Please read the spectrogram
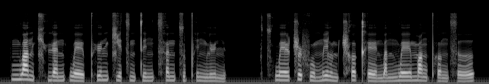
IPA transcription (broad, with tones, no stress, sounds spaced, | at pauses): n̪ w a˥˩ n t͡ɕʰ ɥ ɛ˧˥ n p w e˨˩ ɪ̯ pʰ y˥ n t͡ɕ i˧˥ t͡s ə˧ n t̪ i˧˥ ŋ t͡sʰ ə˥ n t͡s u˨ pʰ i˥˧ ŋ l y˥˩ n | t͡sʰ w e˧˥ ɪ̯ ʈ͡ʂ ɻ̩˧ f u˨˩ m i˥˩ l ə˩ n ʈ͡ʂʰ ɤ˥ kʰ e˨˩ ɪ̯ n̪ w a˦ n n̪ w e˥ ɪ̯ m ɑ˥˩ ŋ pʰ ɤ˨˩ ŋ s ɹ̩˧˥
